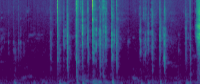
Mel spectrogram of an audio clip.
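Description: Typing on a computer keyboard: a faint, irregular run of keystrokes starting about a second in and lasting a couple of seconds.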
